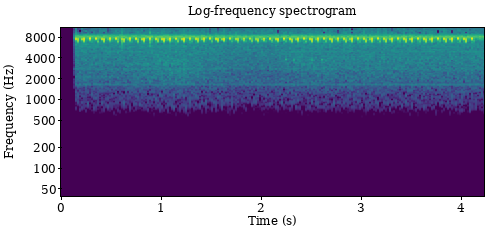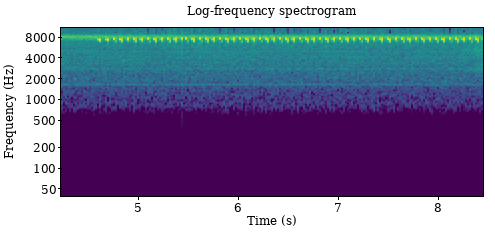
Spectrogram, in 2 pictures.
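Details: Allard's ground cricket singing in a suburban backyard in Montoursville, Pennsylvania, 1 pm on 9 August 2016, recorded with a shotgun microphone: a very high, fast, evenly pulsed trill, broken by one brief half-second pause, with faint steady background hiss.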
